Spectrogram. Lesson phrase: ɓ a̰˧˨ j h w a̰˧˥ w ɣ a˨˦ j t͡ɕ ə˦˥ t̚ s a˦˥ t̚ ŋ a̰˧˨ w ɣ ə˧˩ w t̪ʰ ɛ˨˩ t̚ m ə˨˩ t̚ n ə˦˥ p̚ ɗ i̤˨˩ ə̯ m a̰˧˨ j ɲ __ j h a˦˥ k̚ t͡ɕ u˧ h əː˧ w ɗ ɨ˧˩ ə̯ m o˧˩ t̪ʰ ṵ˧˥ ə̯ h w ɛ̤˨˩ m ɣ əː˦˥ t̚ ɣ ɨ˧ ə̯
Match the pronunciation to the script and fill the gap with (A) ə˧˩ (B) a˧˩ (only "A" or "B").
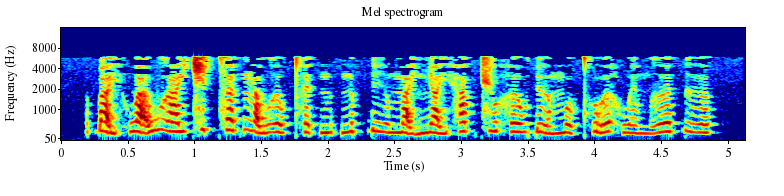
B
